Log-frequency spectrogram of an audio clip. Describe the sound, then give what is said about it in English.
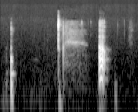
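Three quiet computer mouse clicks on a download button, each a sharp, separate tap. The second trails off into a brief, faint rattle. “And when you click on download now,”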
